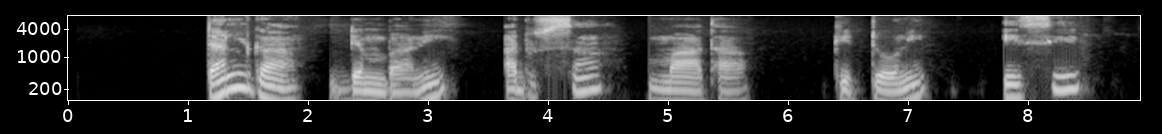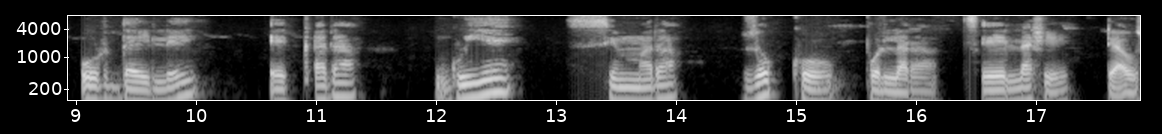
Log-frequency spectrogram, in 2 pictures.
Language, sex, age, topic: Gamo, female, 25-35, agriculture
